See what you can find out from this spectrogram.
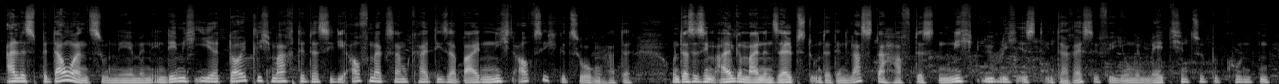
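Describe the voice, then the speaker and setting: An actor playing a reflective, jealous gentleman who narrates a literary radio drama in measured, introspective phrases. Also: fairly low pitch, lively intonation, creaky. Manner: measured, introspective, long formal sentences.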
